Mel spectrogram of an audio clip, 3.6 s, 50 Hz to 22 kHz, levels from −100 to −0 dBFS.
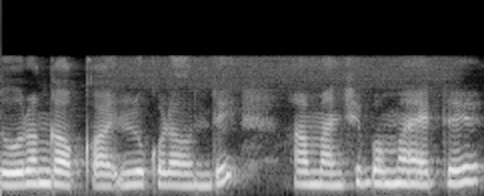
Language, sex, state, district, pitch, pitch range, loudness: Telugu, female, Andhra Pradesh, Guntur, 230 Hz, 215-240 Hz, -16 LUFS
